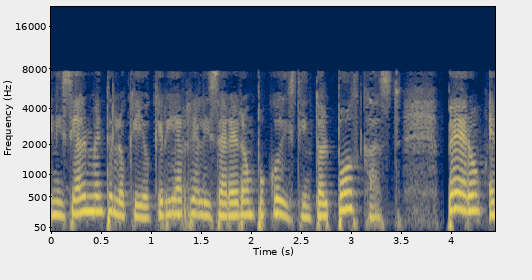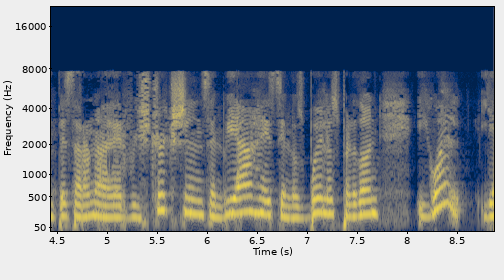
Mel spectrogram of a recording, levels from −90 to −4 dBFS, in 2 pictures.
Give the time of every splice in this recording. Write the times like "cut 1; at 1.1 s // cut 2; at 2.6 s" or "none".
cut 1; at 6.2 s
